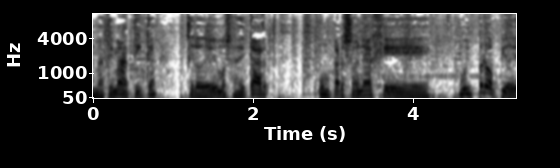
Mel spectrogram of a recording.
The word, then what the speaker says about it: Descartes: al pensamiento de rené de kart rené de kart se escribe descartes está todo bien si usted dice descartes bojan o nada se dice de kart esto pasa con los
